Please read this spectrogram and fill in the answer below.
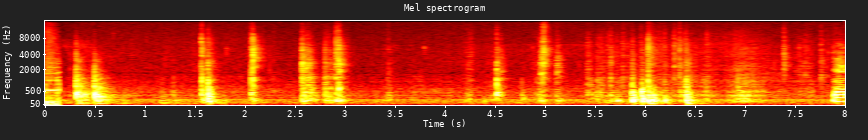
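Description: A screwdriver backing out the mounting screws of a solar charge controller and the unit being worked loose from the wall: scattered sharp clicks and light knocks of metal tool on plastic housing, irregular, a dozen or so over several seconds.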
